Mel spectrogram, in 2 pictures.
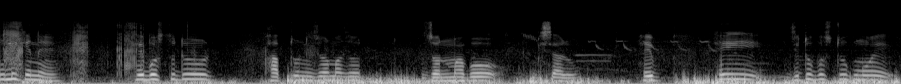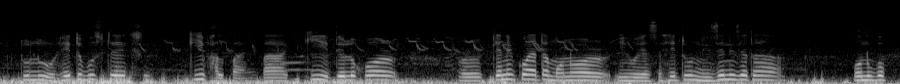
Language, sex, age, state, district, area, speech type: Assamese, male, 18-30, Assam, Barpeta, rural, spontaneous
